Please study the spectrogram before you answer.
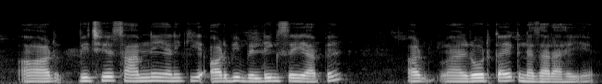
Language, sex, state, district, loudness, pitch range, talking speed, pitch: Hindi, male, Bihar, East Champaran, -17 LUFS, 140-160 Hz, 180 wpm, 150 Hz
